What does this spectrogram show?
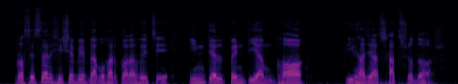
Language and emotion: Bengali, neutral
